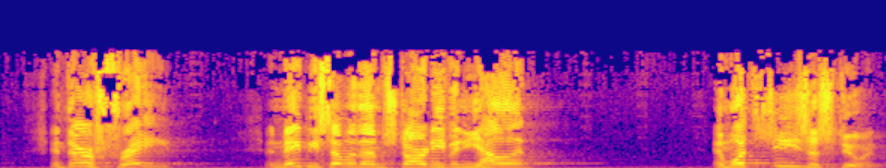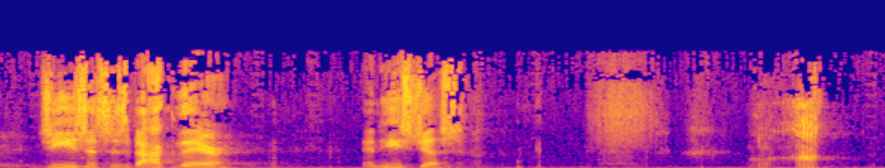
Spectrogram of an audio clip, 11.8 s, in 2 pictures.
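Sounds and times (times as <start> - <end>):
low steady hum: 0.0 - 11.7
speech: 0.3 - 1.2, 1.8 - 3.6, 4.8 - 7.5, 8.3 - 9.1
voice imitating snoring: 10.9 - 11.5.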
